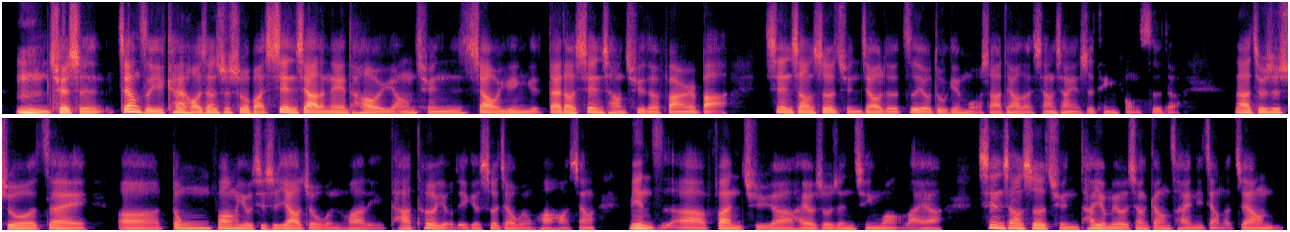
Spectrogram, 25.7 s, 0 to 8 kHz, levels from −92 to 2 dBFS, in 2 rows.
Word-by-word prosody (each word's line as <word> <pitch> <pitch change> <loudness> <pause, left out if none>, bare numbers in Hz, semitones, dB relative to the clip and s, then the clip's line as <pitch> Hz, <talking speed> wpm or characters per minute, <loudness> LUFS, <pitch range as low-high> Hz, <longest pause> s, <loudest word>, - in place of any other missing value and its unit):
嗯， 130 -9 +8
确 130 +5 +7
实， 105 -4 +3
这 190 - +8
样 200 -1 +11
子 120 -9 +3
一 105 - +2
看 155 +3 +4
好 95 -5 +3
像 130 +6 +3
是 140 +1 +1
说， 130 0 +1
把 105 -5 +1
线 140 - +5
下 125 0 +6
的 110 - +1
那 120 +1 0
一 115 - -1
套 115 -3 0
羊 95 +4 -4
群 110 -2 -4
效 125 -2 +1
应， 115 -1 -2
给 100 -1 -6
带 125 +2 +2
到 125 -1 +3
线 130 +2 +1
上 120 -3 -2
去 115 +2 -5
的， 105 -1 -3
反 105 - 0
而 100 +3 0
把 110 - -1 0.4
线 165 -6 +1
上 135 -1 +2
社 130 0 +2
群 100 -1 -5
交 115 0 0
流 105 -1 -3
的 100 - -4
自 125 +6 -1
由 105 -2 -1
度 115 +2 -5
给 105 0 -6
抹 105 -2 -8
杀 100 -2 -5
掉 110 -4 -4
了。 100 0 -7
想 105 +2 -6
想 110 -2 -5
也 95 - -8
是 110 +3 -7
挺 105 +2 -11
讽 - - -13
刺 - - -10
的。 - - -16 0.5
那 145 -2 +2
就 145 +2 +1
是 140 -1 +2
说 125 -1 +1
在， 120 -7 -1 0.3
呃， 100 -1 -3
东 150 +1 -1
方 145 -1 +1
尤 110 -3 -1
其 120 +2 -5
是 125 +1 -3
亚 125 -3 +2
洲 110 0 -6
文 100 -1 -10
化 115 -1 -5
里， 100 - -16
它 125 0 -4
特 140 +1 -2
有 110 -1 -5
的 100 - -10
一 - - -9
个 110 +1 -8
社 120 +2 -3
交 110 -1 -5
文 95 -2 -11
化， 110 0 -8
好 100 -1 -11
像 105 0 -6 0.3
面 145 -5 +4
子 95 - -9
啊、 100 -1 -2
饭 110 -2 +1
局 100 0 -8
啊， 100 +1 -4
还 105 0 -7
有 100 -1 -2
说 105 +1 -6
人 100 0 -6
情 105 -1 -6
往 100 -1 -8
来 95 -1 -8
啊 95 +2 -8 0.3
线 190 -4 +4
上 160 -3 +3
社 140 -1 +4
群 105 -4 -4
它 145 +7 -2
有 130 - +2
没 105 - -1
有 105 -1 -1
像 120 +2 -4
刚 125 +2 -5
才 105 -6 -7
你 100 +1 -8
讲 - - -8
的 - - -15
这 120 - -6
样， 100 -4 -3
110 Hz, 265 characters per minute, -21 LUFS, 100-130 Hz, 0.5 s, 样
